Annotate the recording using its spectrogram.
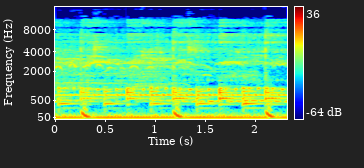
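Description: Javanese gamelan-style music: a quick, steady run of short ringing metallic notes over deep drum strokes that drop sharply in pitch, about three strokes.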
